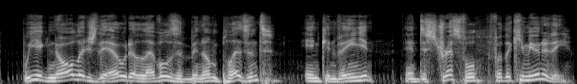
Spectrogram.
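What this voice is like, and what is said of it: Put-on New Zealand accent. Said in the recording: “That was my New Zealand accent. How was it? Could you rate it? 1 through 10.”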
